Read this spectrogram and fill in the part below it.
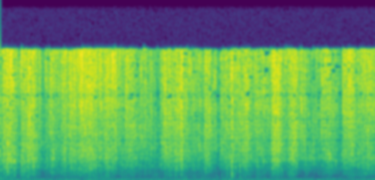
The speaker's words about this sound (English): I want to start with the hat box. I'm going to go ahead and open it up. And I like how they use tissue paper in here.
